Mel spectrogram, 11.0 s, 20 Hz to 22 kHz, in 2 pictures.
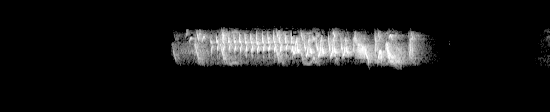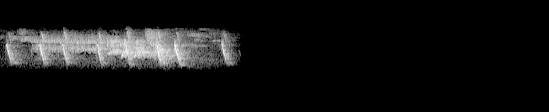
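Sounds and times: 
common chaffinch song: 1.7s - 4.4s, 5.4s - 8.0s.

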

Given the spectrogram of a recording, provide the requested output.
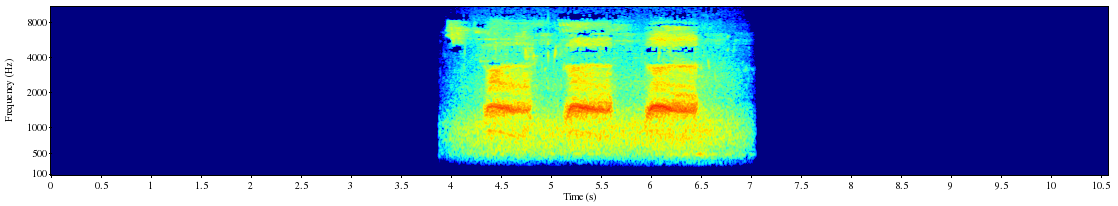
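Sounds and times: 
bird calling harsh raspy caw-like notes: 4.3s - 6.6s.

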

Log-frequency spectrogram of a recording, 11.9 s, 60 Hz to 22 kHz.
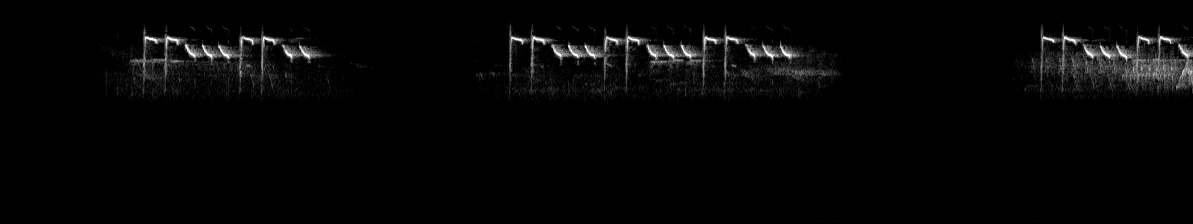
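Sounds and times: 
Eurasian blue tit calling: 1.3s - 3.2s, 5.1s - 8.2s, 10.4s - 11.9s.

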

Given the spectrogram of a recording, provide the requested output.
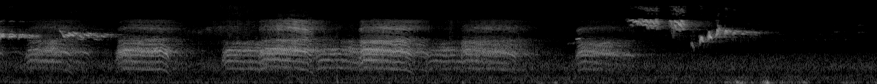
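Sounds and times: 
bird cawing: 0.1s - 6.6s.

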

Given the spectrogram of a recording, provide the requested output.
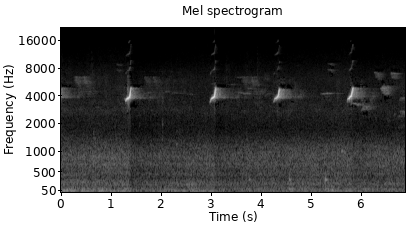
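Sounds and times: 
common chaffinch calling a bright pink note: 1.3s - 1.8s, 3.0s - 3.4s, 4.2s - 6.2s.

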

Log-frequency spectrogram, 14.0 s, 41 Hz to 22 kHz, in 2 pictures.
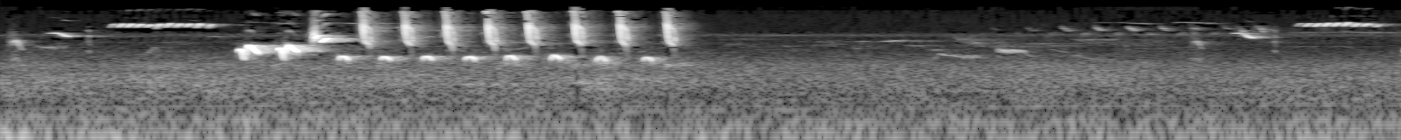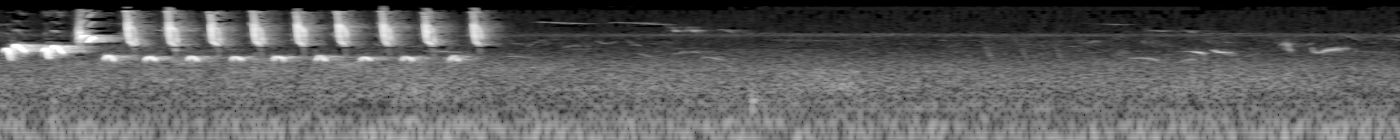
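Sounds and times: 
bird clicking chirps: 1.6s - 3.4s, 7.5s - 9.4s.

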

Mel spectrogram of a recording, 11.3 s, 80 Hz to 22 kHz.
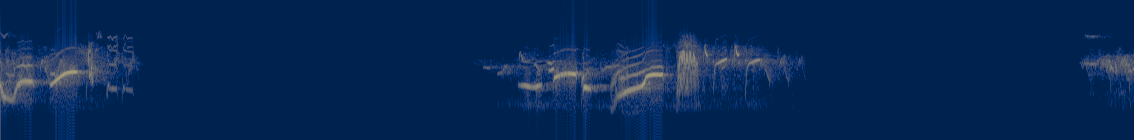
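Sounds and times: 
bird calls: 0.0s - 1.4s, 4.8s - 8.1s, 10.8s - 11.3s.

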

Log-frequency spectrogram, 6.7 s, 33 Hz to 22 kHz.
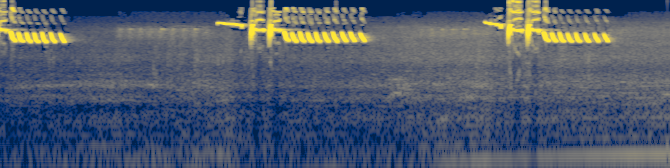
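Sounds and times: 
Eurasian blue tit trilling: 0.0s - 0.8s, 1.7s - 3.8s, 4.9s - 6.2s.

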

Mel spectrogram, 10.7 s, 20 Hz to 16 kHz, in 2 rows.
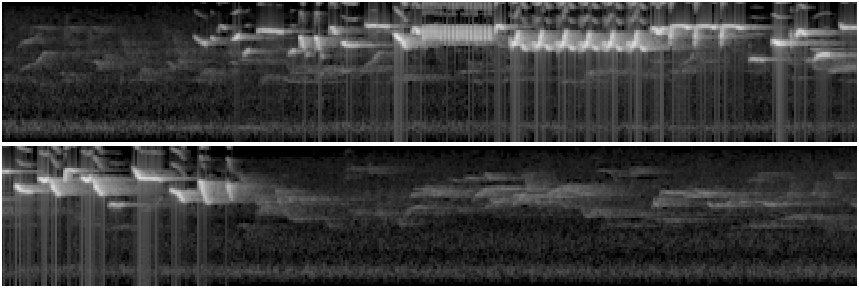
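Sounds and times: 
bird chirps and trills: 0.9s - 6.8s.

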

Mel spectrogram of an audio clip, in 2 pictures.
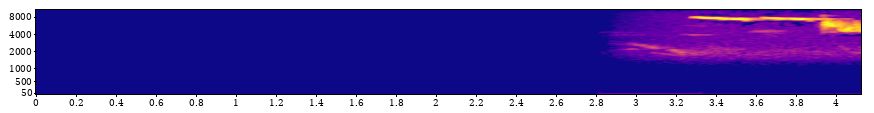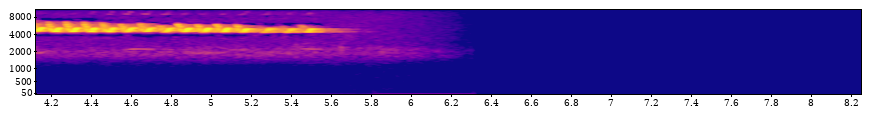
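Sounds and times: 
Eurasian blue tit thin high falling whistle: 3.0s - 5.9s
Eurasian blue tit fast buzzy trill: 3.1s - 5.7s.

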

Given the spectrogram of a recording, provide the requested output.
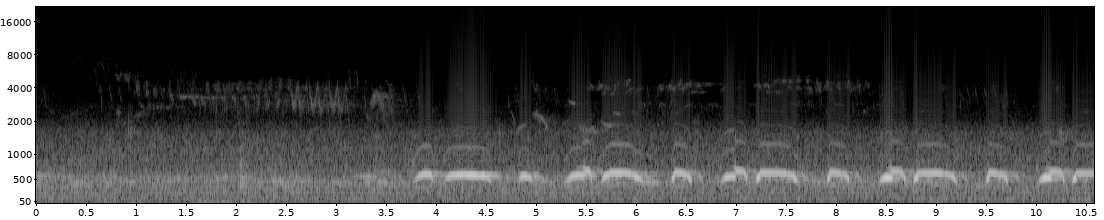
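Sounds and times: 
bird cooing: 3.8s - 10.5s.

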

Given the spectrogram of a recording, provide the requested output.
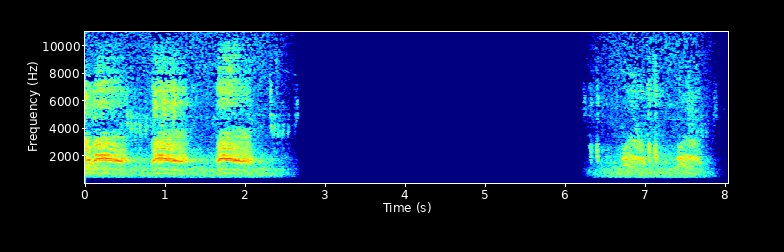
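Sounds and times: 
bird harsh raspy caws: 0.0s - 2.5s, 6.3s - 8.0s.

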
